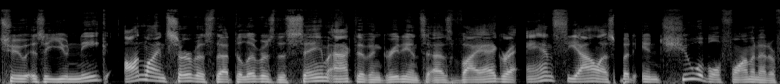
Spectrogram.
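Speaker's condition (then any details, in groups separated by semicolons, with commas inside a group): No condition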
